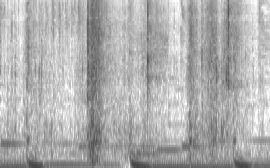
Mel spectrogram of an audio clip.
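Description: Background music with a repeating low beat, over which a plastic postal mailer bag is slit and torn open with a knife, a short sharp rip about a third of the way in.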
